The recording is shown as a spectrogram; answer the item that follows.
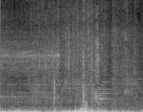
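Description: Wind noise on the microphone: a low, uneven rumble that rises and falls in gusts.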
